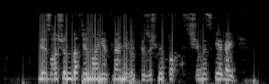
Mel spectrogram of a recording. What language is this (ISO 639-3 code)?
uig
